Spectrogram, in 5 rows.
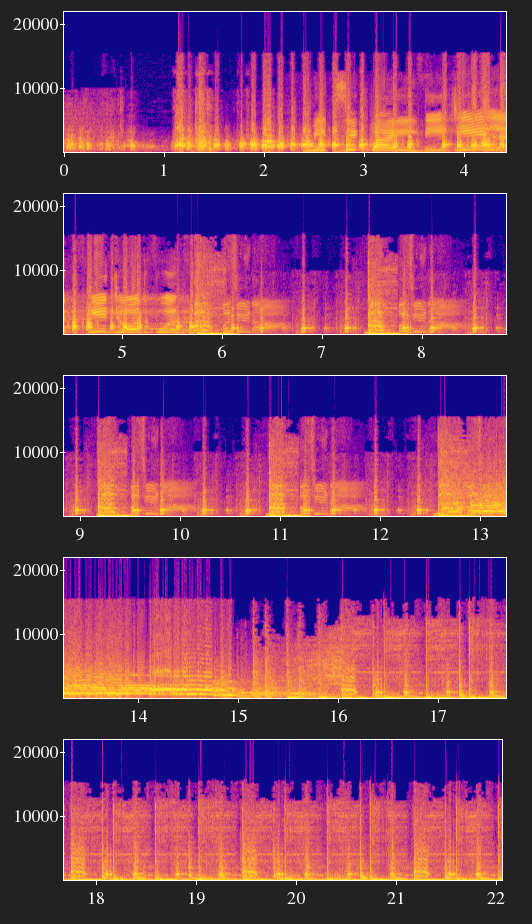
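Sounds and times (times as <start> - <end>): heavy kick-drum beat: 5.7 - 6.3, 7.4 - 7.9, 9.2 - 9.6, 10.8 - 11.4, 12.6 - 13.1, 15.2 - 22.0
rooster crow: 12.6 - 15.8.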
